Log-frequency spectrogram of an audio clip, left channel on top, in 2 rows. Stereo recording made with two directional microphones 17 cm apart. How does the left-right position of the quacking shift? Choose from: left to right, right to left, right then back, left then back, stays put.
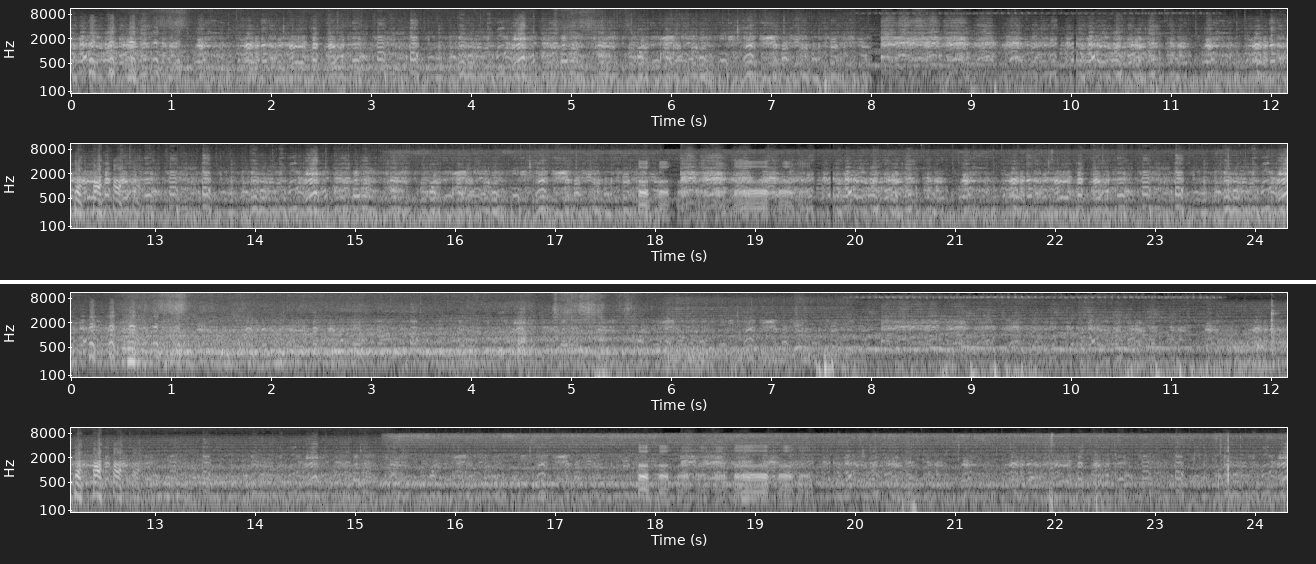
stays put.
